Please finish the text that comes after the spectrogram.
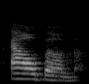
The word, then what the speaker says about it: album: This is and this is also because they're both reduced syllables. Repeat after me. Madam, problem, symptom, album.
